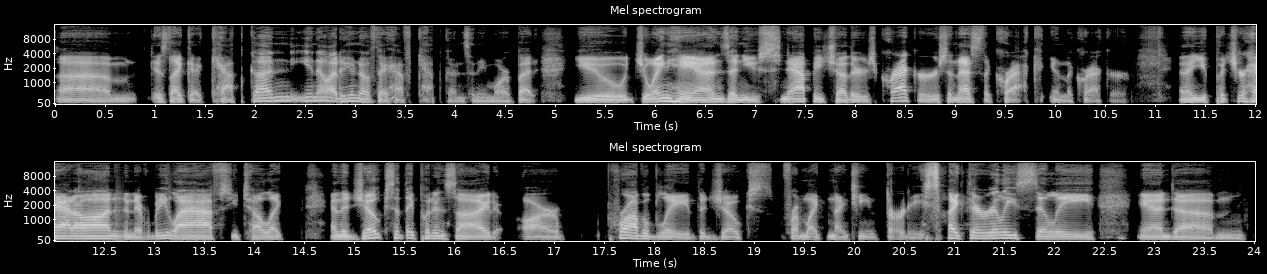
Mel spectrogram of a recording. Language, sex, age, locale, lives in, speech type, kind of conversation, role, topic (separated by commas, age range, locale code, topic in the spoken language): English, male, 60-64, en-US, United States, conversation, unstructured, none, Which family or cultural tradition have you kept, why does it matter, and how does it shape you?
